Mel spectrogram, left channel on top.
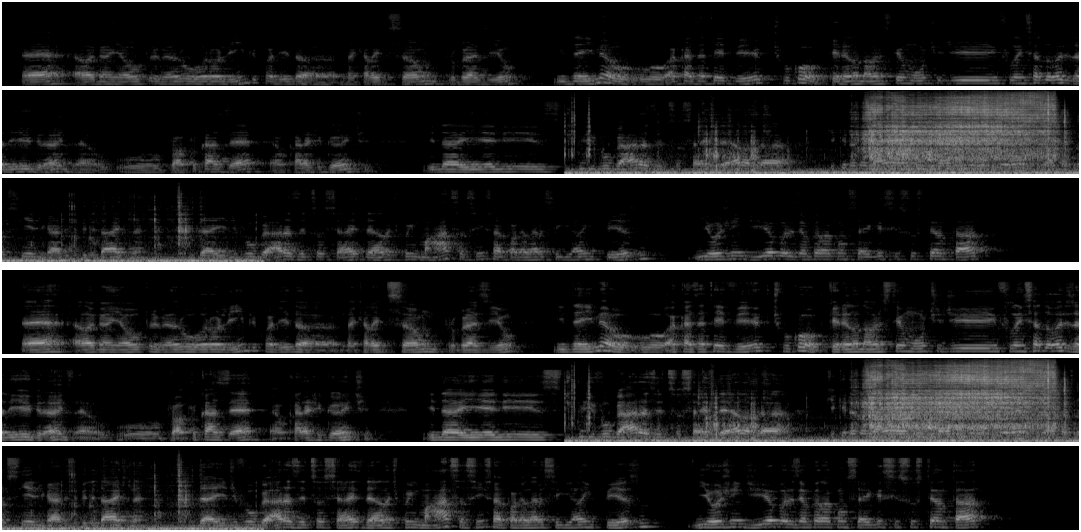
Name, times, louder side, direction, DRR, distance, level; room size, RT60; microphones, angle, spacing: voice 1, 0.2-5.2 5.5-23.0 23.4-28.1 28.4-31.4, right 4 dB, 85° right, 1.0 m, -40 dB
Tearing, 16.4-24.1, right 1 dB, 10° right, 0.9 m, -29 dB
25.0 x 23.0 x 9.8 m
head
